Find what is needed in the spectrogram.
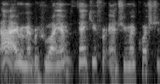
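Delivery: normal talking voice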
